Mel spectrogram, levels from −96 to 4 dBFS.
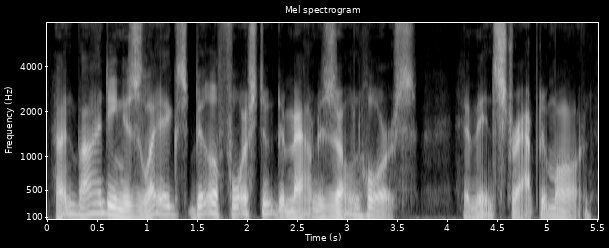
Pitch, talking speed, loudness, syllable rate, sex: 110 Hz, 175 wpm, -18 LUFS, 4.3 syllables/s, male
